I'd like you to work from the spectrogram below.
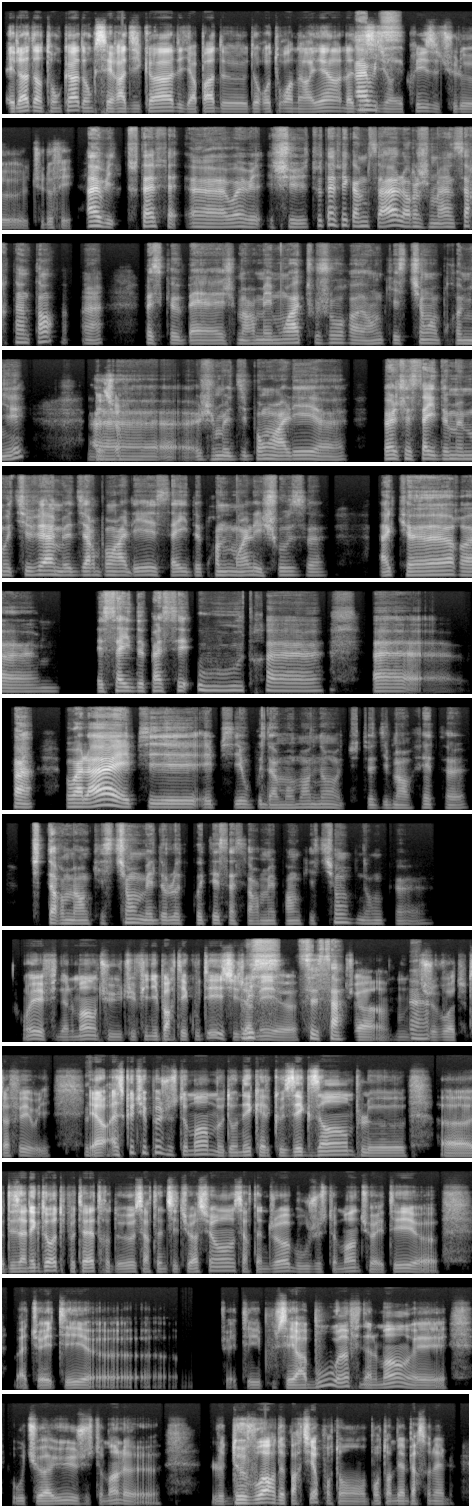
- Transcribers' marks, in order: other background noise; drawn out: "Heu"; drawn out: "cœur"; drawn out: "outre"; drawn out: "heu"; chuckle; stressed: "exemples"; drawn out: "heu"; stressed: "devoir"
- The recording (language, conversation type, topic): French, podcast, Qu’est-ce qui te ferait quitter ton travail aujourd’hui ?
